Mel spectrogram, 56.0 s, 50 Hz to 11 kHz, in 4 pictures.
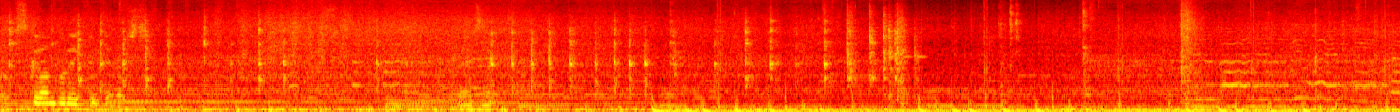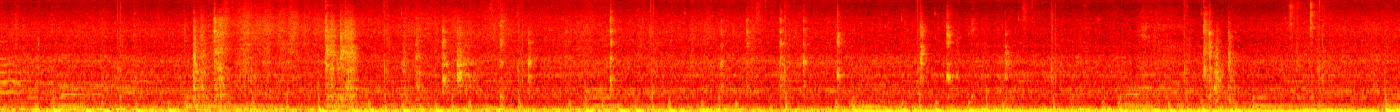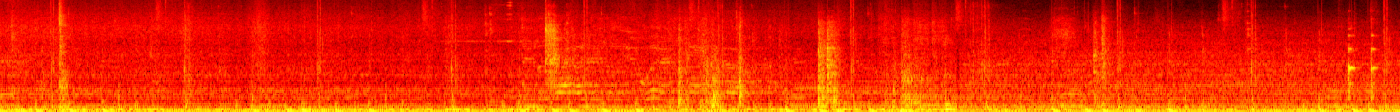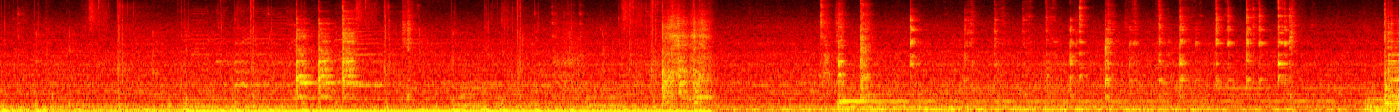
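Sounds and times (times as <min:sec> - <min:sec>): chopsticks scraping metal pan: 0:00.0 - 0:09.2
egg sizzling in a pan: 0:00.0 - 0:34.0
background music with bass line: 0:00.0 - 0:55.9.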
